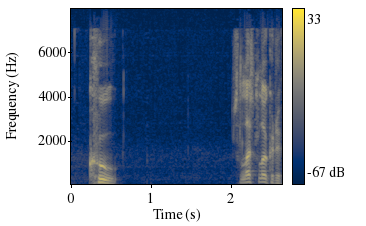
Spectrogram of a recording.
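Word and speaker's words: ခု: what the correct kind of word is it's pronounced ku so let's look at a few examples of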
